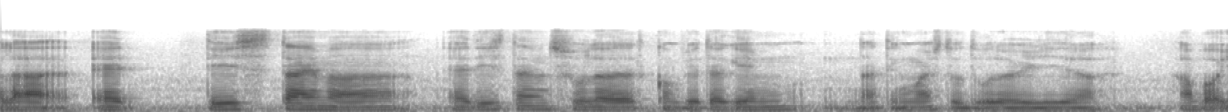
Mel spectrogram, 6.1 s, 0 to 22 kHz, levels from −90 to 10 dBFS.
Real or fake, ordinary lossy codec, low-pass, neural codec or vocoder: real; none; 7.2 kHz; none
